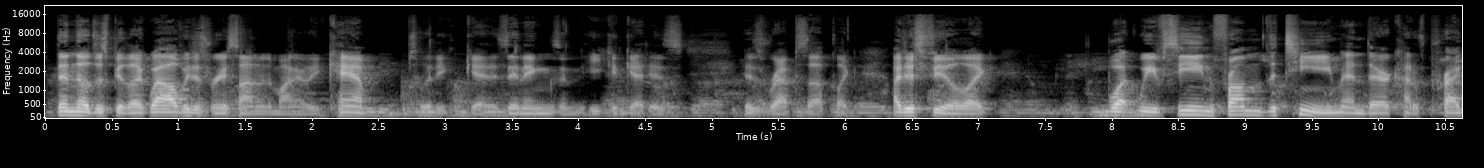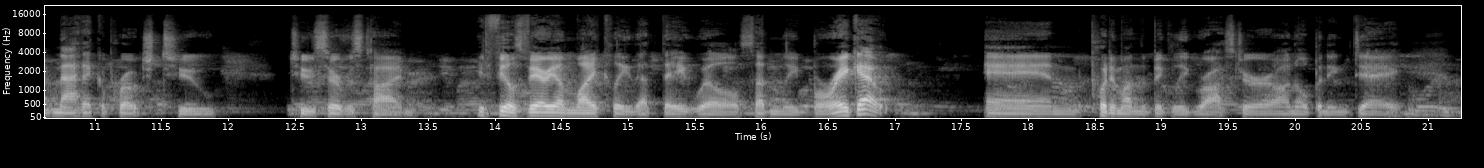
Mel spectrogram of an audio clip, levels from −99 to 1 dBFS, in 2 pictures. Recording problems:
background chatter; noticeable; throughout; 2 voices, 20 dB below the speech

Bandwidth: 15.5 kHz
